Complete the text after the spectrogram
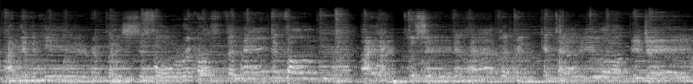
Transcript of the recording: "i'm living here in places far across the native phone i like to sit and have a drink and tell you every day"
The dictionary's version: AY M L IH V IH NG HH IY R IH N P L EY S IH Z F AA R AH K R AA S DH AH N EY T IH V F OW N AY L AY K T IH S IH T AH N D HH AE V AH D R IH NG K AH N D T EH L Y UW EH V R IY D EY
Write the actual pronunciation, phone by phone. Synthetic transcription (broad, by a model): AY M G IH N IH HH IY R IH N P L EY S IH Z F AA R AH K R AA S DH AH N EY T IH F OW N AY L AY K T IH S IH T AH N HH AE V AH D R IH NG K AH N T EH L Y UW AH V IY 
